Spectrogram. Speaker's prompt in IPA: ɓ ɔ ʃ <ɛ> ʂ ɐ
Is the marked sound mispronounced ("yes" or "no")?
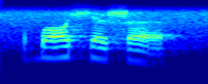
no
